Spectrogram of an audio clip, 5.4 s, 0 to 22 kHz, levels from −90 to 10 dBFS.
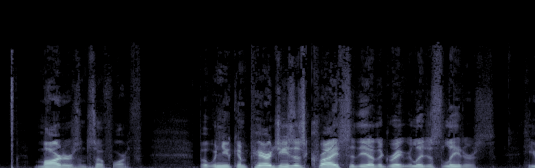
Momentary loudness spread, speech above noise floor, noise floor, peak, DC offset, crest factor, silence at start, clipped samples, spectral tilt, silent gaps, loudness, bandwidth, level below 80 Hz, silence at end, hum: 16 LU; 40 dB; -65 dBFS; -8 dBFS; under 0.1%; 20 dB; 0.4 s; under 0.1%; -6 dB/octave; none; -25 LUFS; 16 kHz; -66 dBFS; 0 s; none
